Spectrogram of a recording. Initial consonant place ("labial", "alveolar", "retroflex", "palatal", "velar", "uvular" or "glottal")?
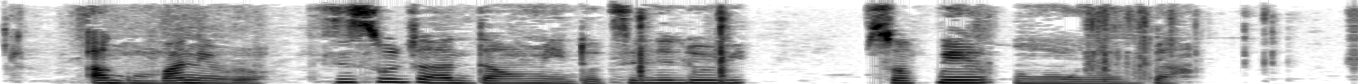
velar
